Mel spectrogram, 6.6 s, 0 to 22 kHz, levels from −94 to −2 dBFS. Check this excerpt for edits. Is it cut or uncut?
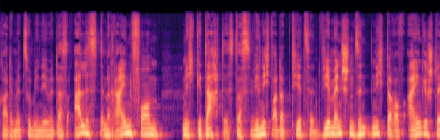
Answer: cut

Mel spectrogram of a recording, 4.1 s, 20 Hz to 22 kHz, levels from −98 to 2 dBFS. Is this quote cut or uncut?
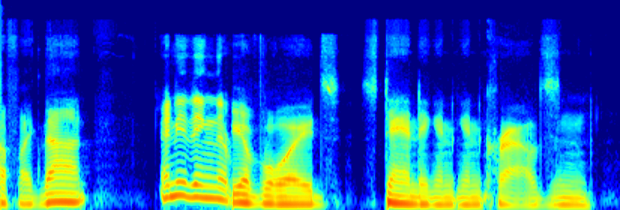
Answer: cut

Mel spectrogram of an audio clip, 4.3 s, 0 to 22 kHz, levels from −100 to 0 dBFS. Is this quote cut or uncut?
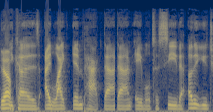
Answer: cut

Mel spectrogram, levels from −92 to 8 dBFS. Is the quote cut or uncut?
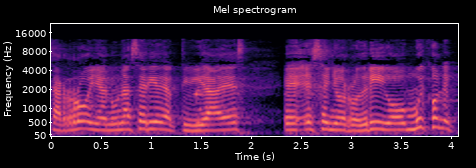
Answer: uncut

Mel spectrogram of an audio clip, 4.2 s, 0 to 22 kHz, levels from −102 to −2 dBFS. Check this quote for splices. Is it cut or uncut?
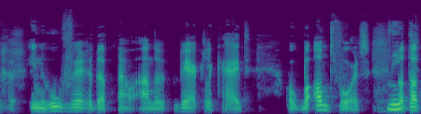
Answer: uncut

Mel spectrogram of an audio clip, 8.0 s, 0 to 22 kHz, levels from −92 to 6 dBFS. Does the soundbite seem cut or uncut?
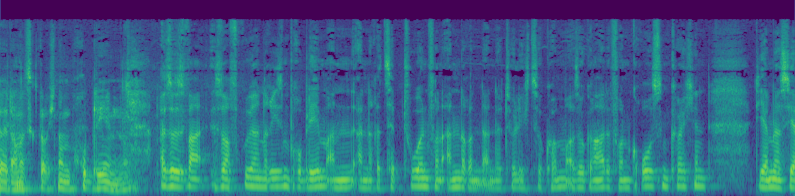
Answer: cut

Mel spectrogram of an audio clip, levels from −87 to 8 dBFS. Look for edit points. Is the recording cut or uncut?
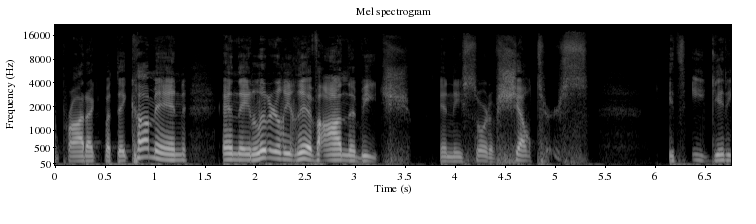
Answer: uncut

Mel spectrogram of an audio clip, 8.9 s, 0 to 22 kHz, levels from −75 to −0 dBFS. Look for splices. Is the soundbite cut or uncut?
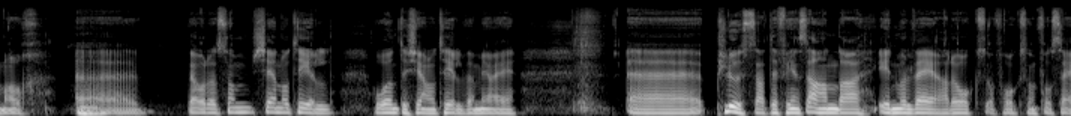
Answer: uncut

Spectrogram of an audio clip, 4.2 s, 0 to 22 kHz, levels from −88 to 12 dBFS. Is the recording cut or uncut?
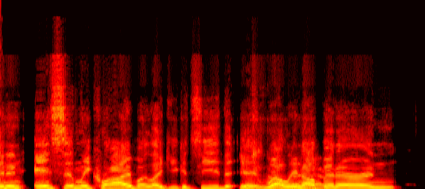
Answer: uncut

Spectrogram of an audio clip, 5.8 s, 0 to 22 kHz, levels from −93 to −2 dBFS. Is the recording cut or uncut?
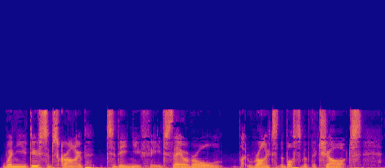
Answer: uncut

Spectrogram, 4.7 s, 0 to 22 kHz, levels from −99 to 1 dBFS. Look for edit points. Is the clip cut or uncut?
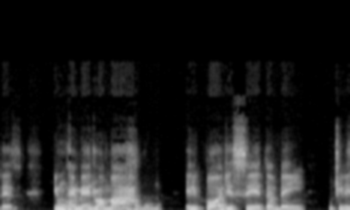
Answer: uncut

